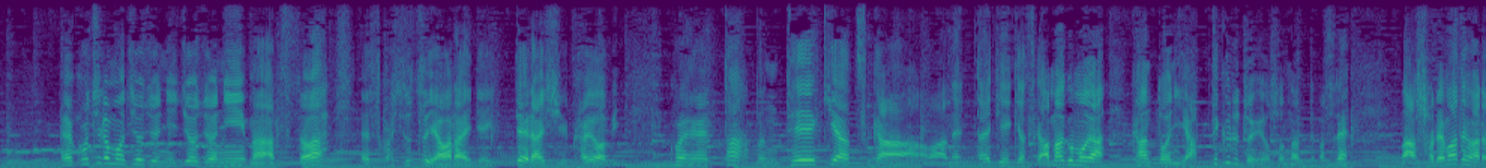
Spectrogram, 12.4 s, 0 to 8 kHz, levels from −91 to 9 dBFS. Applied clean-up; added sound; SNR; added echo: none; none; none; none.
